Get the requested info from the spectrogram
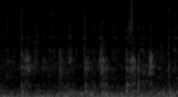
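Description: A stylus writing on a tablet: a quiet run of short, scratchy pen strokes as words are handwritten.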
